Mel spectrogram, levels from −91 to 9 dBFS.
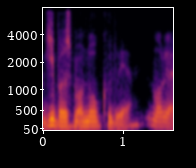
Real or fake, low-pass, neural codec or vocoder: fake; 7.2 kHz; codec, 16 kHz in and 24 kHz out, 0.4 kbps, LongCat-Audio-Codec, four codebook decoder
